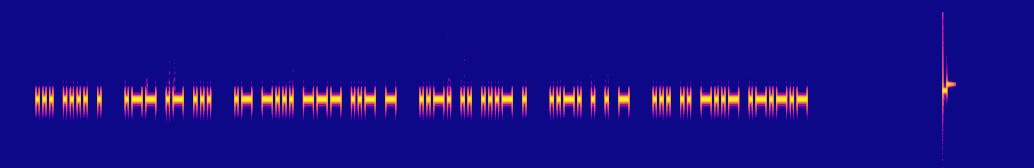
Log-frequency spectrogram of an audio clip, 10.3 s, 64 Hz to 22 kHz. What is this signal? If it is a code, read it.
Morse code, heard as a keyed tone, about 36 wpm, 700 Hz. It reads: SHE WAS ABOUT FIVE FEET SIX.
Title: Sentences from Top 1000 Words - Review Part 2 - 35wpm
